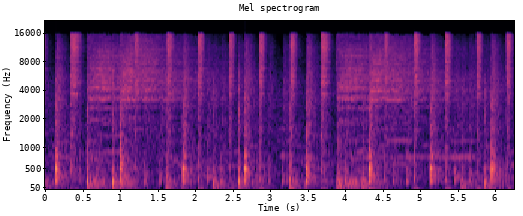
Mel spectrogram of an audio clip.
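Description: Drum kit played live in an upbeat band groove: kick drum, snare backbeat and cymbals in a steady rhythm of a few strikes a second, with the band's held notes underneath. Heard from right at the kit, so the drums sit loud and close over the rest of the band.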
